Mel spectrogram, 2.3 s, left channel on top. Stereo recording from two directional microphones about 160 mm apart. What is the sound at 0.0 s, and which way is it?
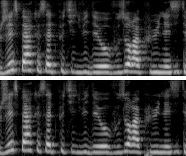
A woman's voice, 40° right (ahead or behind).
